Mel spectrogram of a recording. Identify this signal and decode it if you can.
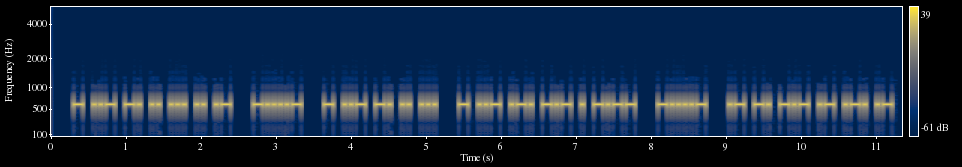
Morse code, heard as a keyed tone, about 28 wpm, 600 Hz. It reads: TUNISIA - TUNIS TURKEY - ANKARA
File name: CW / Practice / NationalCapitals28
